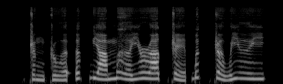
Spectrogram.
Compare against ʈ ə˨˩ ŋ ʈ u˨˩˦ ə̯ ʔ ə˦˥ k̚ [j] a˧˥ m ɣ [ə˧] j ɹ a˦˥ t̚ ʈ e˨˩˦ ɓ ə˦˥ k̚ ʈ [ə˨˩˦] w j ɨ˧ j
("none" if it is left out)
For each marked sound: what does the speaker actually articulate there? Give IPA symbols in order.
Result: j, ə˧˥, ə˨˩˦

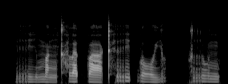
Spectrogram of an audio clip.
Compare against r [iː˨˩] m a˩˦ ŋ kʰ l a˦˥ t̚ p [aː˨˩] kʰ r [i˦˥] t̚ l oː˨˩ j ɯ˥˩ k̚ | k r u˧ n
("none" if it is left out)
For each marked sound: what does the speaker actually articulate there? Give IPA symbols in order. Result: iː˩˦, aː˨˩, i˥˩

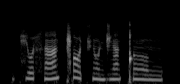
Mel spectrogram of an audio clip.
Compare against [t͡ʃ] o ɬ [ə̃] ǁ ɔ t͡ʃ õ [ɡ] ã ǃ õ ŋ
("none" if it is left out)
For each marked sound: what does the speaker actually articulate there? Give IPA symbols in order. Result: t͡ɕ, ã, d͡ʒ

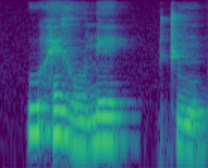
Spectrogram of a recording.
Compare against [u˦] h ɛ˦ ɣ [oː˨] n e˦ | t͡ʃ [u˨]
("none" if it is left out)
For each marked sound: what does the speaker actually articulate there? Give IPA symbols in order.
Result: u˦, oː˨, ũ˨

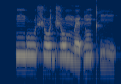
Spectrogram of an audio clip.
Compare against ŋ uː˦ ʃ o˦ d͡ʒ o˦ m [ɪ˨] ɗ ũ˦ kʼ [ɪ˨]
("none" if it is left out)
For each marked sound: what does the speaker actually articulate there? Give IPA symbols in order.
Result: ɛ˨, i˨

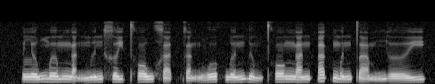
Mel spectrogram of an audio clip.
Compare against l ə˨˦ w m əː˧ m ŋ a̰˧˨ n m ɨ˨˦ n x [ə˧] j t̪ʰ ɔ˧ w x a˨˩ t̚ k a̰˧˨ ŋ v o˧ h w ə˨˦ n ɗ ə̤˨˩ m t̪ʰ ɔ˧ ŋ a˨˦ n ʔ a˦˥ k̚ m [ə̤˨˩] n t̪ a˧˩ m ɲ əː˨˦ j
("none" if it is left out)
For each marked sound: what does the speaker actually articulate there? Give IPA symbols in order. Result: ə˧, ə˨˦

